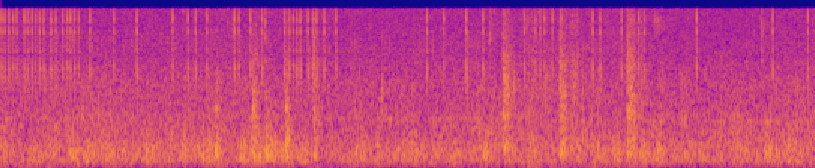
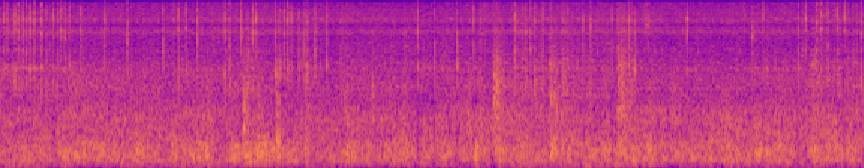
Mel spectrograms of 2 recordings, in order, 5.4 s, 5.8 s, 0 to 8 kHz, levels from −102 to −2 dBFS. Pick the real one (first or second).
first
